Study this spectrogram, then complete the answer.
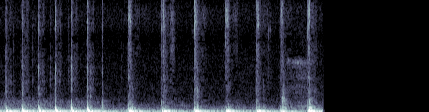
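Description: A brush dabs rhythmically against a canvas.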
